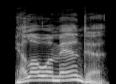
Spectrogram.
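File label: hello, male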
